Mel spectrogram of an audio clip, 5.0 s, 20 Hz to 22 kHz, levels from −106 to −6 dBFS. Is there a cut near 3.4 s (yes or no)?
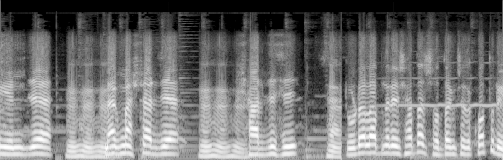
yes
